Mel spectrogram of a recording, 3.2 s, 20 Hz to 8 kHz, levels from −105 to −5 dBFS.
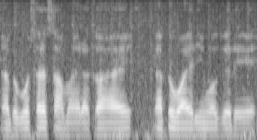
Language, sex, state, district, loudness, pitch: Hindi, male, Maharashtra, Gondia, -19 LUFS, 100 Hz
